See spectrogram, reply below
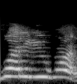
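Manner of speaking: mock angry tone. Retelling the landlord at the door: imitating a mean, angry tone. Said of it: "he's getting really mean, angry".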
